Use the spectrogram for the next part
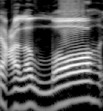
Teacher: عَلَى اللَّهِ الْكَذِبَ، یہاں لفظ اللہ کے لام سے پہلے لام کے اوپر زبر ہے، عَلَى اللَّهِ، اسے آپ نے موٹا پڑھنا ہے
